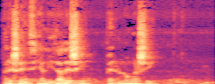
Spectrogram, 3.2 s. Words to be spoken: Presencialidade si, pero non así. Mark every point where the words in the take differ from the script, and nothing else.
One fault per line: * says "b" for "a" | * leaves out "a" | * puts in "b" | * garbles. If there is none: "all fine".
all fine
